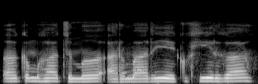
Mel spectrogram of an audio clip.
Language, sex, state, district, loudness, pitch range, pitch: Wancho, male, Arunachal Pradesh, Longding, -13 LUFS, 135-150 Hz, 145 Hz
